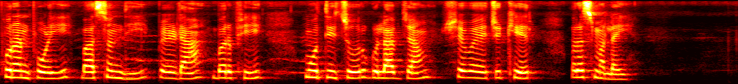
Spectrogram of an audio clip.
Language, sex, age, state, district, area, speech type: Marathi, female, 45-60, Maharashtra, Osmanabad, rural, spontaneous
